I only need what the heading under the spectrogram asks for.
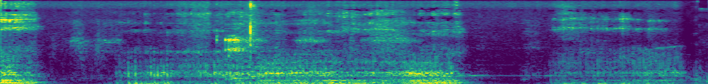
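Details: Caracal named Alaska, a grumpy cat playing with a carpet indoors, gives a low, rough, rumbling growl that swells and fades in long breaths, pausing near the middle before resuming.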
